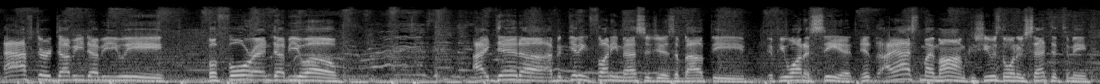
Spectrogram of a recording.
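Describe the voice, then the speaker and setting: A man's voice: sits high, moderate pace, over music. A man from Michigan hosting a radio show, telling a rambling, self-deprecating story in casual banter.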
